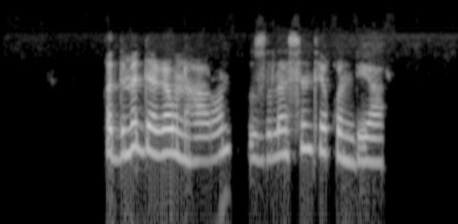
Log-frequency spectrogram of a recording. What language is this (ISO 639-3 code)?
kab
